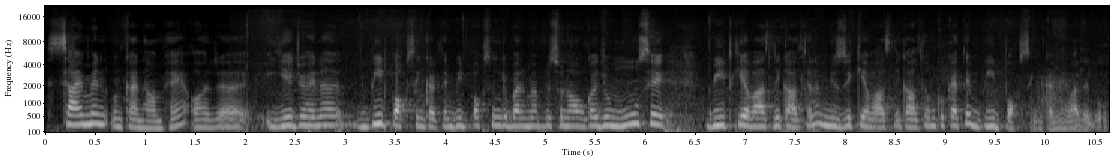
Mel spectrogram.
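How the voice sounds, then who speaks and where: A woman's voice: on the high side, creaky, few pauses, darkish tone, slight background noise. A woman from Pakistan hosting a TV morning show, chatting in a conversational style and telling anecdotes with frequent interjections. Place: TV studio.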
